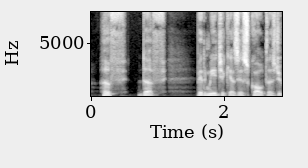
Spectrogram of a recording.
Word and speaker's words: HFDF: Terceiro, o aprimorado radiogoniômetro de alta frequência HFDF pronunciado Huff Duff permite que as escoltas de comboio triangulem as transmissões de rádio dos submarinos.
